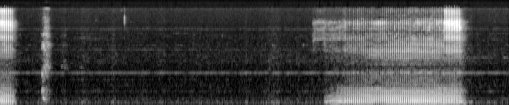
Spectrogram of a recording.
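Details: Sleeping bulldog snoring: brief snorting sounds, then a long, loud rumbling snore.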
